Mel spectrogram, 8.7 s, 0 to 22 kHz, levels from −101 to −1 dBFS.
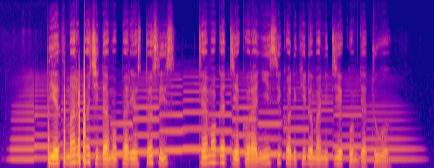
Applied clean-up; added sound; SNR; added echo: none; Wind instrument, woodwind instrument; 12 dB; none.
